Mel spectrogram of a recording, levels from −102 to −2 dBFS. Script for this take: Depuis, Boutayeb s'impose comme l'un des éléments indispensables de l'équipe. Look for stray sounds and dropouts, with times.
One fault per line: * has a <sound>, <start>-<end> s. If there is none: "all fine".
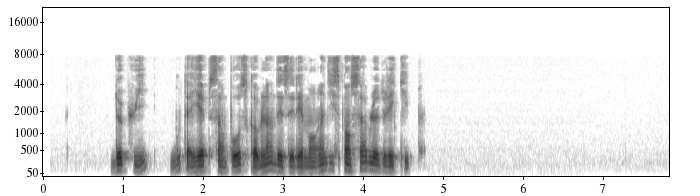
all fine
